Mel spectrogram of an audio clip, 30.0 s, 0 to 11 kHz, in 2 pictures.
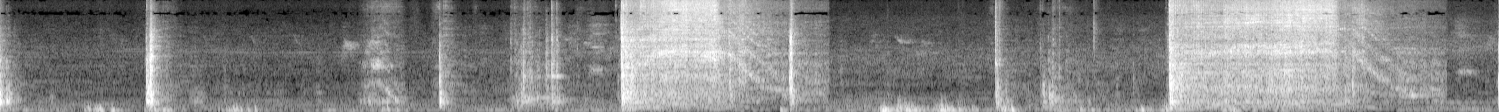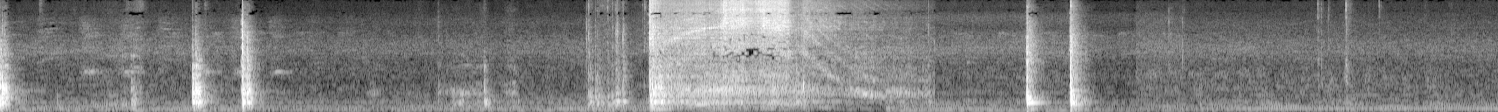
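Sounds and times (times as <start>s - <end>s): miter saw cutting wood: 6.2s - 8.3s, 11.7s - 14.5s, 21.4s - 24.4s.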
